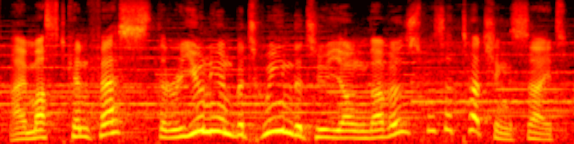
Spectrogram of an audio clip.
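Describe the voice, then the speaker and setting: A man playing a genial, expressive old-school gentleman. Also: high-pitched, normal speed, over music. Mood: reminiscing. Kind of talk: radio drama acting and narration.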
